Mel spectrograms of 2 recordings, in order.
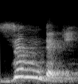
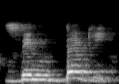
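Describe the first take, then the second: First: The stress is on the first syllable. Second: The stress is on the second syllable. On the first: "stress on the first syllable" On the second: "stress on the second part"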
